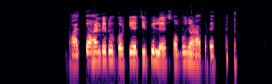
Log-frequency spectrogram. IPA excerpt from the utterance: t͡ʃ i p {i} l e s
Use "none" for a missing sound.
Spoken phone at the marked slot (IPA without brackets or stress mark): i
